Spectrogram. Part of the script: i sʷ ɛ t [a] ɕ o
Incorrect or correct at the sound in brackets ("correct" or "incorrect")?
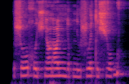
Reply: incorrect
